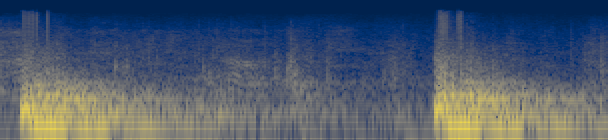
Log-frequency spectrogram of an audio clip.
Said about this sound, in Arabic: دق دق دق يحاول تقليد صوت الطبول التي نستمع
